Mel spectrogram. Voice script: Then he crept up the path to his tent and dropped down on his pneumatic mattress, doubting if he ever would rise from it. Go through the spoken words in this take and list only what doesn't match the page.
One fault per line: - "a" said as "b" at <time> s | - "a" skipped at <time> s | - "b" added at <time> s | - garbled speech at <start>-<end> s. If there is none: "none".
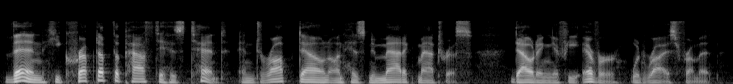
none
